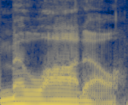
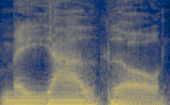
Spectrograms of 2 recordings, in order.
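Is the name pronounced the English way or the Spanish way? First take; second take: English; Spanish. First: Pronounced the English way, with a plain L sound. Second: Pronounced the Spanish way, with a soft D. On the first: The speaker does not know the name. The speaker calls it wrong. "They look at two L's and say mulatto" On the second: The speaker knows the name. The speaker calls it right. "the D's like a T H almost"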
